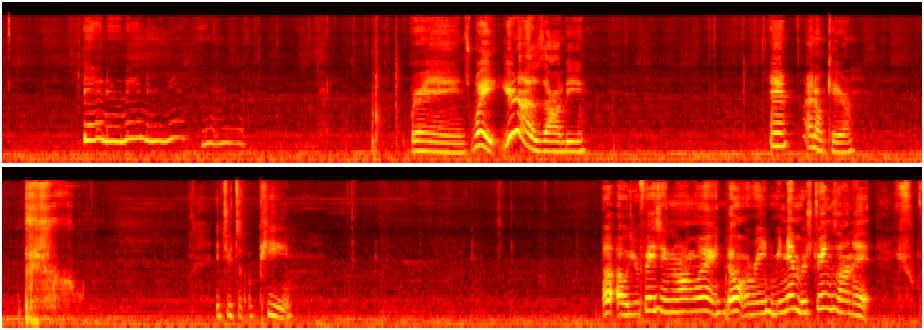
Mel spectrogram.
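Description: A young boy talks close by, in short bursts with pauses.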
